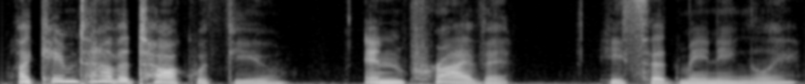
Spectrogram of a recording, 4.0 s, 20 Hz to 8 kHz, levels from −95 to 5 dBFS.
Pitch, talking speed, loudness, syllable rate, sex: 210 Hz, 180 wpm, -20 LUFS, 5.5 syllables/s, female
